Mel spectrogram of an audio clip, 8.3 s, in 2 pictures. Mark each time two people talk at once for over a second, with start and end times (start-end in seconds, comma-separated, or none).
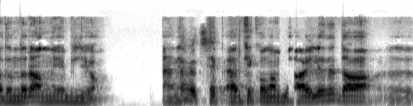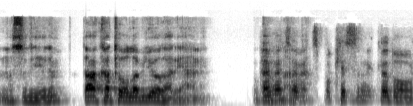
none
